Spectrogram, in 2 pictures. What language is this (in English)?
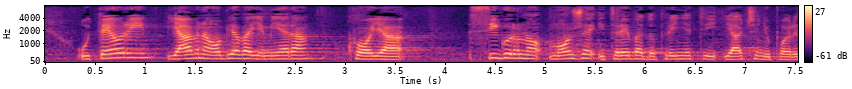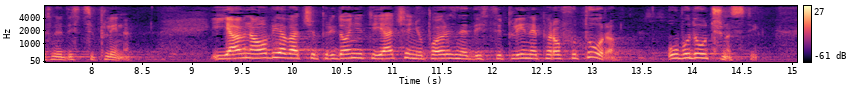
Croatian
